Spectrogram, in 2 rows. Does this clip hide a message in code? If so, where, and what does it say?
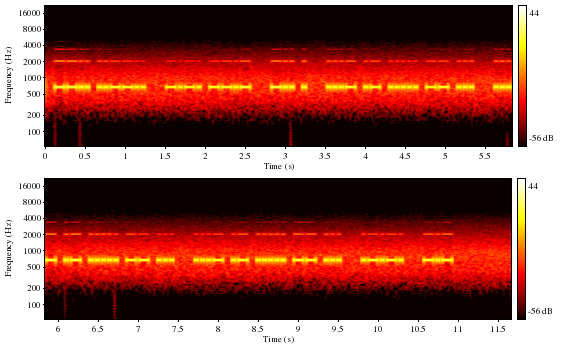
Yes: Morse code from 0.0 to 11.0 s, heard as a keyed tone, machine-sent, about 31 wpm, 680 Hz, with radio static. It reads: … CQ DE VA5MS VA5MS VA5MS <AR> K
